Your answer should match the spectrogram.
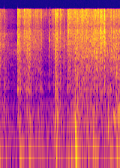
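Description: Tissue paper and plastic snack wrappers rustling and crinkling as a hand rummages in a cardboard box, with a few short knocks among them.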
